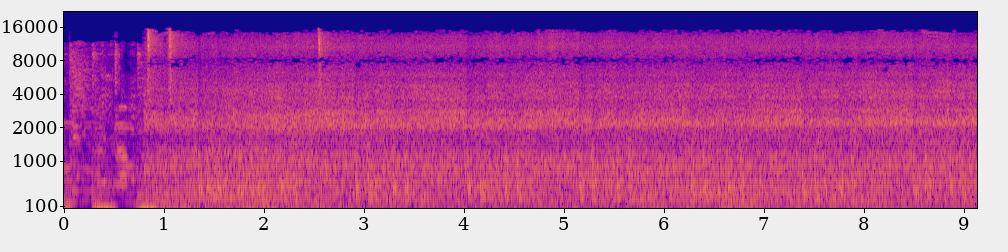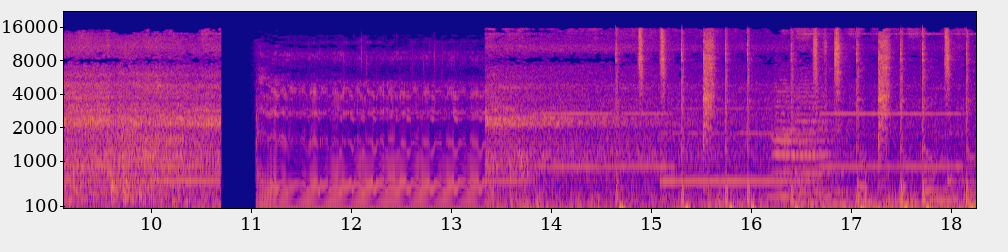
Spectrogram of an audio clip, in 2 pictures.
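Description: A train passing close by for about ten seconds, a steady rushing rumble; after a sudden cut, a train horn sounds one steady note for about two seconds. Upbeat music with chiming notes follows.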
